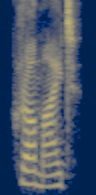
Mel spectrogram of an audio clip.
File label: "chromite", Indian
